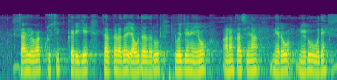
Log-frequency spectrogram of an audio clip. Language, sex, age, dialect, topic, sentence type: Kannada, male, 18-24, Mysore Kannada, agriculture, question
